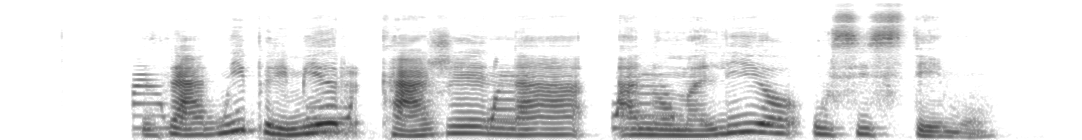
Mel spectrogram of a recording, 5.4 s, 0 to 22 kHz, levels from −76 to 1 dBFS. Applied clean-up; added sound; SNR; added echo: neural mask model RNNoise.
